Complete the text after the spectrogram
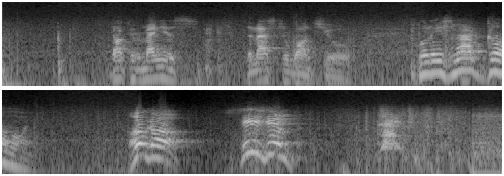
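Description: A man speaks with animation.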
